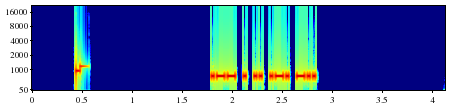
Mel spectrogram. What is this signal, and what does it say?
Morse code, heard as a keyed tone, about 43 wpm, 700 Hz. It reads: WEIRD
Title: Five Letter Words - 45wpm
